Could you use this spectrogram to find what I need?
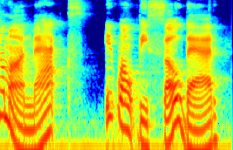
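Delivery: cheerful, sing-song, coaxing big-sister voice. Emmy answering her grumbling younger brother max, in her cheeriest big sister voice. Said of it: "using her cheeriest big sister voice".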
